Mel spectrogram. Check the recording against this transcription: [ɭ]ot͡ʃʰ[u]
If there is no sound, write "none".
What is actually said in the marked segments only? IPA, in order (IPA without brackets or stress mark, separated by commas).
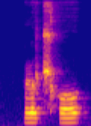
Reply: ɭ, o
